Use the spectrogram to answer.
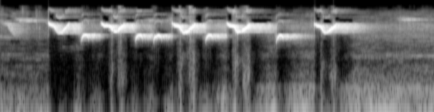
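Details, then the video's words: Loud kinoi call from a tropical bird: a series of high, slurred dipping notes paired with lower flat tones, repeated rapidly, with low background rumble between phrases. "Suara cadas burung kinoi"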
